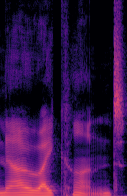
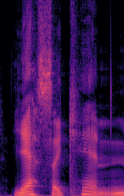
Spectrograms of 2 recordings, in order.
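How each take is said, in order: First: Slow model, "can't" like "kahnt"; "can't" with a long British open a; negative can't. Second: Slow model, "can" like "ken"; "can" with the vowel of "cat", stretched out; positive can. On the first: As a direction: say "can't" slowly with a broad ah. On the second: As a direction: say "can" slowly with a front a. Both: Shown as a demonstration. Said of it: "Hay que pronunciarlo bien".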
